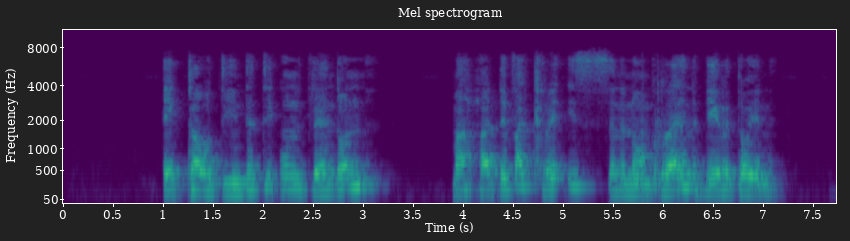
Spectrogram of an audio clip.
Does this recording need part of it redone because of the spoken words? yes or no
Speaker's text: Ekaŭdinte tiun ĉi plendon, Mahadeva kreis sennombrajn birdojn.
yes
